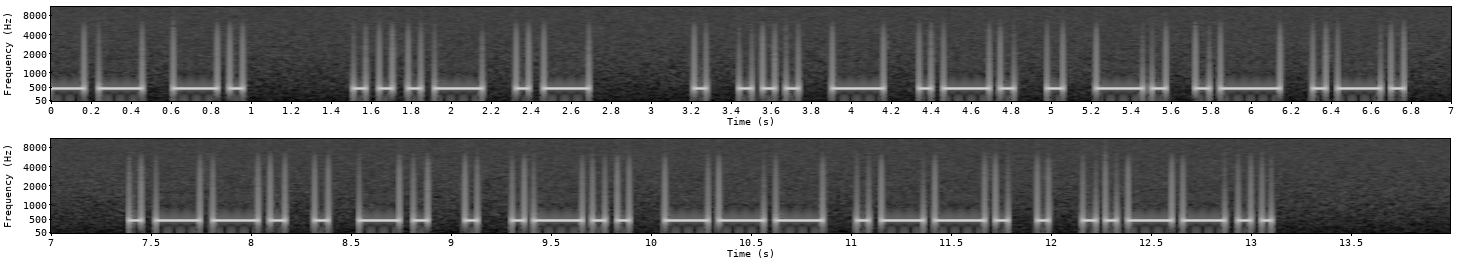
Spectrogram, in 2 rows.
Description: Morse code, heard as a keyed tone, hand-sent with a straight key, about 20 wpm, 460 Hz. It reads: … VA ESTRENAR PENELOPE?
